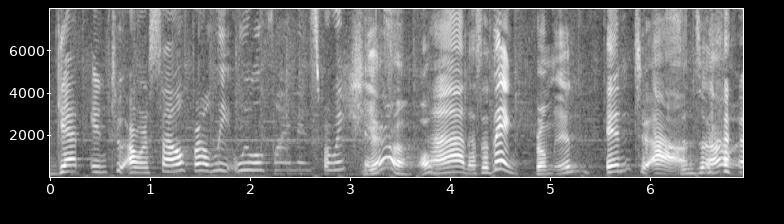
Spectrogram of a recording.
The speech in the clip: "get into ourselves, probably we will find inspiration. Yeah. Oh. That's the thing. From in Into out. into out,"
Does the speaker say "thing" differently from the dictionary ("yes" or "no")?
no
